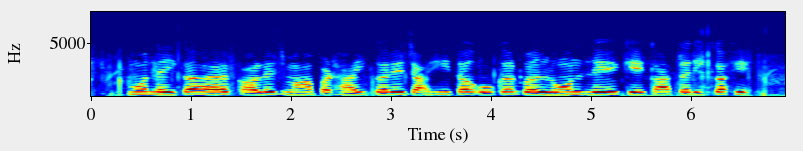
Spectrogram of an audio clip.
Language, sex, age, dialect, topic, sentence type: Chhattisgarhi, female, 25-30, Eastern, banking, question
